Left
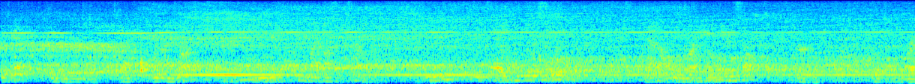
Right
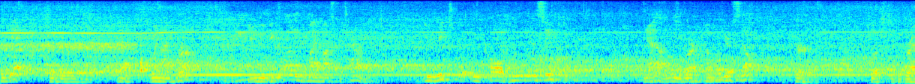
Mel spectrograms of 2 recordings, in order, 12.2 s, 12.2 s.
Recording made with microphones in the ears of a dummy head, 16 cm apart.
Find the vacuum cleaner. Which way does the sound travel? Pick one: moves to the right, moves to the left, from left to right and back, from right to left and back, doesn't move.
moves to the left.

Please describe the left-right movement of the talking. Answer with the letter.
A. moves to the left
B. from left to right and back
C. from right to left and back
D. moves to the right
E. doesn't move
E.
